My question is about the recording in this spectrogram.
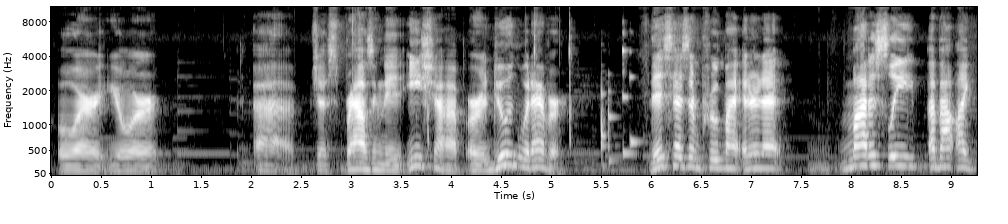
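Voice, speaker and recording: A man talks through console tips in a casual vlog, his voice bright and forward. He is upbeat and chatty, leaning on "like" and poking fun at his own slips. Soft music plays faintly behind him. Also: medium pitch. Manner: upbeat and chatty, heavy use of "like"; self-deprecating, laughs at own slips. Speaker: gaming YouTuber.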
